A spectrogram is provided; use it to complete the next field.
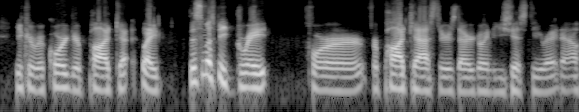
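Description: A man in a plain, everyday voice, with an American accent, medium pitch, fairly even intonation and a moderate pace, the sound dry and close with no echo. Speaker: podcast host. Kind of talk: casual comedy banter.

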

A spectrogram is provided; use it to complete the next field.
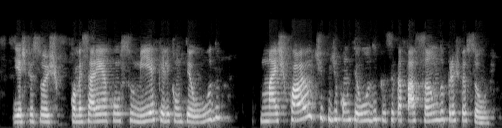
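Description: A woman's fairly high voice, an unremarkable speaking voice with ordinary pitch variation, against a quiet background. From Rio de Janeiro, Brazil. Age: 20s. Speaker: social media content creator. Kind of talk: casual interview chat.

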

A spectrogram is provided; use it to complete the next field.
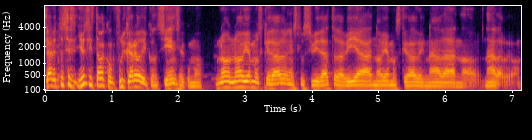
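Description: A man talks with an ordinary speaking voice at medium pitch. His pace is fairly quick, with lively intonation and hardly any pauses. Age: 20s. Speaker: psychologist. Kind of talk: casual chat.

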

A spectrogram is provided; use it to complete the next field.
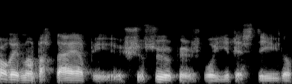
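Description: A man with a Quebec accent at a fairly slow pace. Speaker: retired pilgrim, former photographer. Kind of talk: casual interview.

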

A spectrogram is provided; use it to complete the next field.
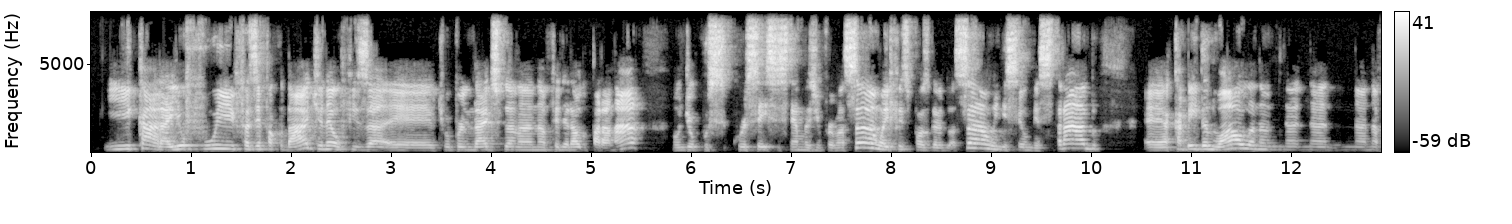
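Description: Pitch varies in an ordinary way while the delivery holds a moderate pace. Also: man. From Brazil, Curitiba. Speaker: engineering director. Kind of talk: casual interview. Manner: animated; halting with repeated words.

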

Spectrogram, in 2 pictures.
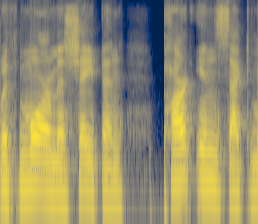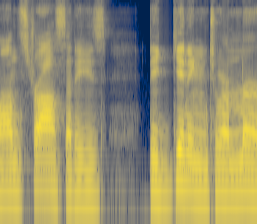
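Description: The voice is plain reading aloud against a quiet background.

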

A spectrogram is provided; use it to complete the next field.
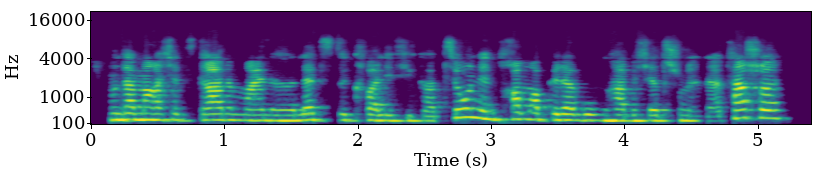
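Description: Somewhat breathy, a woman at medium pitch talks at a very fast pace with hardly any pauses and ordinary pitch variation. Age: 50s. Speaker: trauma coach. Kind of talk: interview about her life.

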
